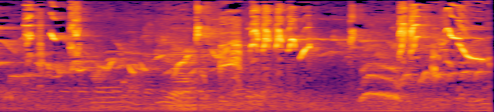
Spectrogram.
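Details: Oriental magpie-robin delivering a fierce, rough-filled song for provoking and training others of its kind; bright whistled slurs, clipped rapid notes repeated in a short series, and a falling whistle near the end.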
